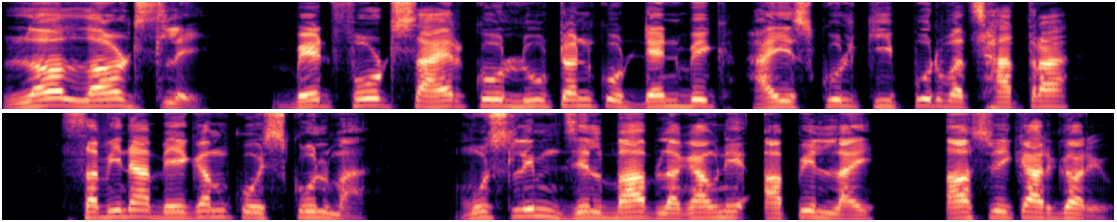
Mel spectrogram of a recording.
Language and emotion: Nepali, neutral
